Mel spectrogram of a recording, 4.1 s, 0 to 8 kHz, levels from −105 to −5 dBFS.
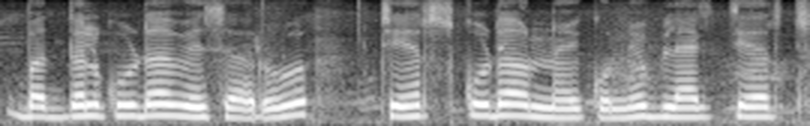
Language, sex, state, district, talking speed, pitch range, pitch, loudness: Telugu, female, Andhra Pradesh, Sri Satya Sai, 145 wpm, 225-260 Hz, 245 Hz, -12 LUFS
